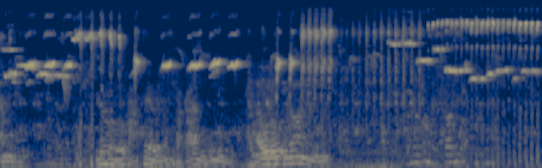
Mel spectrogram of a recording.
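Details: Sunbird song: high, sharp whistled and trilled notes around the upper register, short phrases repeated quickly, interrupted by a man speaking at length between bursts.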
